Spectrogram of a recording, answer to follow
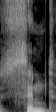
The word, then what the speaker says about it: سمت: لیکن ایک وقت تک تو یہ غلط العام رہتا ہے نا کہ معاملہ، جیسے سمت لفظ ہے وہ اصل اس کا تلفظ سمت ہے.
